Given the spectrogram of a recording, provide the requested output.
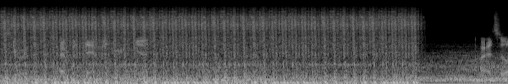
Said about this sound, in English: That was probably like 30 seconds of sustained gunfire just going around it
